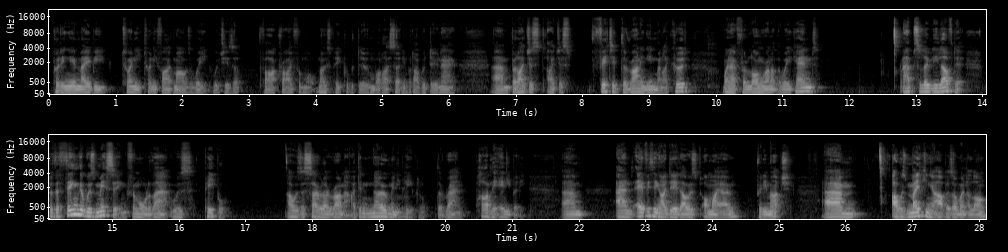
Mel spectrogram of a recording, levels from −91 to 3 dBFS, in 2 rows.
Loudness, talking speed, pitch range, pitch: -41 LUFS, 215 wpm, 95-120 Hz, 100 Hz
